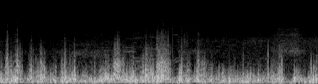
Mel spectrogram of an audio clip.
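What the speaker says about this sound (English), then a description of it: "Strong wind up here too." Strong wind buffets a microphone on an open hilltop, a steady loud low roar with gusty swells throughout, no voices over it.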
